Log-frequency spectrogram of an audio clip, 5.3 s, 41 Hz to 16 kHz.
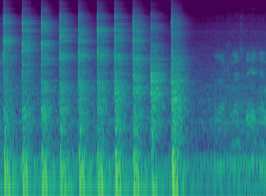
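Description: A sledgehammer striking a bolt on a 1999 Miata suspension, nine loud, evenly spaced metallic whacks close by, then the strikes stop and quiet shop ambience remains.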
